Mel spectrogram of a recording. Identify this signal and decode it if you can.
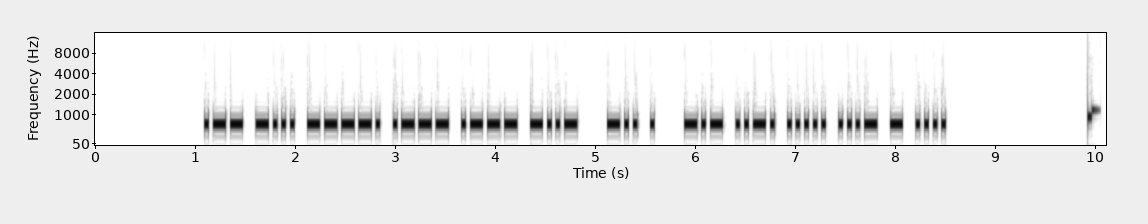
Morse code, heard as a keyed tone, about 28 wpm, 700 Hz. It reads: WB9JJX DE KF5VTH
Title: USA Callsign DE Callsign - 6 Characters - 28wpm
